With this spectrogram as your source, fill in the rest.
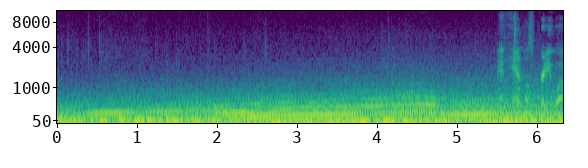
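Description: A 473-horsepower BMW X3M performance SUV in normal driving mode on wet roads gives a steady, close engine drone whose pitch climbs as it accelerates, dropping briefly at a gear change before rising again.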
